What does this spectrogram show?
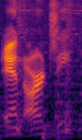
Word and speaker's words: NRG: I mean, it's pronounced NRG. It's not energy.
